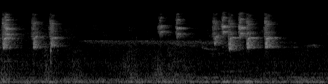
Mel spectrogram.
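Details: Captive breeding pair of two-barred crossbills with young, recorded in 2012: short bright chirps in quick clusters, a thin drawn-out whistle between them, and a low hum in the background.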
